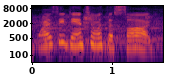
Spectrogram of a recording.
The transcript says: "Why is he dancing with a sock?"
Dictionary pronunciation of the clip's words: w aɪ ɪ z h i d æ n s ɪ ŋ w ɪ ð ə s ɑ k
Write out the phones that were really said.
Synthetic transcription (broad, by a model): w aɪ ɪ z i d æ n s ɪ ŋ w ɪ ð ə s ɑ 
